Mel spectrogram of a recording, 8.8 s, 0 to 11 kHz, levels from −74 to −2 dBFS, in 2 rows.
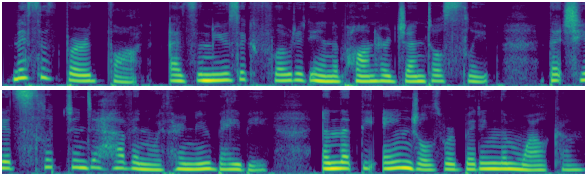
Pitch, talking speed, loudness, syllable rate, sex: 220 Hz, 205 wpm, -17 LUFS, 5.8 syllables/s, female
